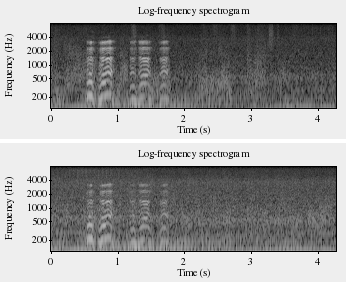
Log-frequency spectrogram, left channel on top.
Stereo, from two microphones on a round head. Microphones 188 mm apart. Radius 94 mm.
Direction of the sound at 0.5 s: 30° left (ahead or behind).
